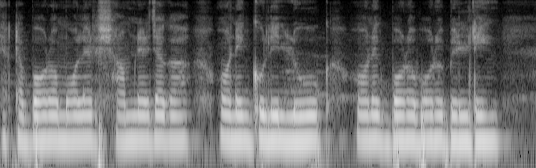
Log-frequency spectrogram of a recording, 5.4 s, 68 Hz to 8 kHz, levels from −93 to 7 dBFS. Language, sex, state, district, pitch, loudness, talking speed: Bengali, male, Tripura, West Tripura, 150 Hz, -15 LUFS, 135 wpm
